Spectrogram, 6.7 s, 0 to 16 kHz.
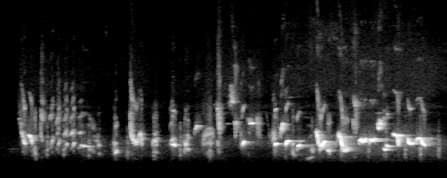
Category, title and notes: Sound effects > Animals
A morning recording of an Eurasian Blackcap. Edited in Rx11.
Bird, birds, blackcap, chirp, field-recording, morning, nature, songbird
